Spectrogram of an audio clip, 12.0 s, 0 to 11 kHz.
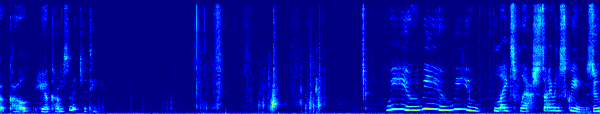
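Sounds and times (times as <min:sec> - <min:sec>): pages rustling: 0:03.2 - 0:06.6.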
